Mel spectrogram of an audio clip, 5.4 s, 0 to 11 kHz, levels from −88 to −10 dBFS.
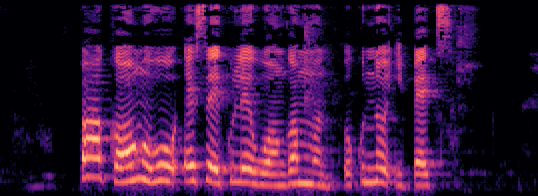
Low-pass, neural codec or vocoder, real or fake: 9.9 kHz; none; real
